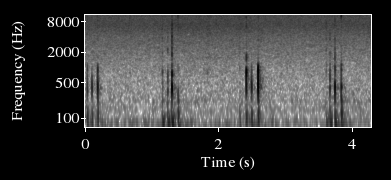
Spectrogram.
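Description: Fingertips and short nails of both hands quickly tap the lid of a closed Naked eyeshadow palette with a dark velvety cover. The taps come in four short bursts of soft, muted, dull clicks with a low-mid body, each dying away almost instantly. Quiet pauses separate the bursts.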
